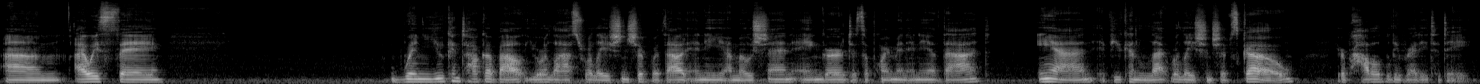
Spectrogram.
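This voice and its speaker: On a livestream, a male dating coach and host gives casual dating advice in a Southern California Valley Girl accent, sassy and girlfriend-to-girlfriend, tossing in "girl" and "honey." His gravelly, fairly bright voice is on the low side, delivered flat and a little slow, with slight background noise.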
